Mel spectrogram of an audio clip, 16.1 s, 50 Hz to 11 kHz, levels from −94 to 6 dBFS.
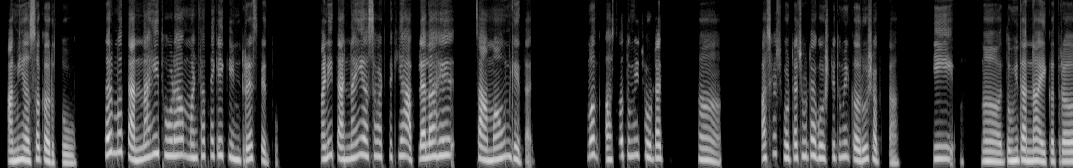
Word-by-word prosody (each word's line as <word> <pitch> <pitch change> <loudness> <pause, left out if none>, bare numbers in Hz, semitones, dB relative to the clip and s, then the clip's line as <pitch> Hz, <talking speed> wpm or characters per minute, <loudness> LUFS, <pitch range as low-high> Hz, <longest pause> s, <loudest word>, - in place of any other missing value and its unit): आम्ही 205 +4 +5
असं 205 +2 +3
करतो." 165 -5 +1 0.5
तर 325 +2 +7
मग 365 +1 -1
त्यांनाही 250 +7 +3
थोडा, 300 0 +2
म्हणतात 270 0 -2
ना, - - -2
की 305 - -3
एक 300 -1 -3
इंटरेस्ट 225 -1 0
येतो. 175 -5 -6 0.7
आणि 245 +5 +1
त्यांनाही 245 +5 +1
असं 290 -1 -1
वाटतं, 275 0 -4
की 295 - -4
आपल्याला 250 0 +3
हे 300 +2 +2 0.4
सामावून 230 +3 +3
घेतायेत. 225 -9 -3 0.8
मग 310 +1 +3
असं 225 +6 -1
तुम्ही 295 +1 -4
छोट्या 255 -3 +1 0.6
हं, 205 -6 0 0.6
अशा 260 +8 -4
छोट्या-छोट्या 280 +1 -1
गोष्टी 250 -1 -1
तुम्ही 275 +1 -3
करू 215 0 +2
शकता, 215 -8 -5 0.6
की 235 -2 -1 0.4
अ, 195 - -2 0.3
तुम्ही 200 0 +5
त्यांना 205 -1 +4
एकत्र 185 +1 -1
245 Hz, 140 wpm, -20 LUFS, 210-285 Hz, 0.8 s, तर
